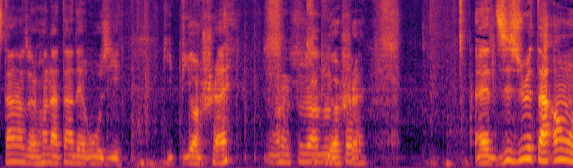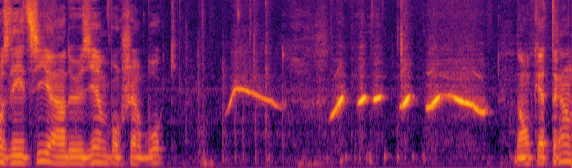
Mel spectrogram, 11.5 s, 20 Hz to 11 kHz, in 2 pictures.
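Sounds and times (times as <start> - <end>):
speech: 0.0 - 4.1, 4.7 - 7.6, 10.9 - 11.4
person whistling a short tune: 8.0 - 10.7.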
